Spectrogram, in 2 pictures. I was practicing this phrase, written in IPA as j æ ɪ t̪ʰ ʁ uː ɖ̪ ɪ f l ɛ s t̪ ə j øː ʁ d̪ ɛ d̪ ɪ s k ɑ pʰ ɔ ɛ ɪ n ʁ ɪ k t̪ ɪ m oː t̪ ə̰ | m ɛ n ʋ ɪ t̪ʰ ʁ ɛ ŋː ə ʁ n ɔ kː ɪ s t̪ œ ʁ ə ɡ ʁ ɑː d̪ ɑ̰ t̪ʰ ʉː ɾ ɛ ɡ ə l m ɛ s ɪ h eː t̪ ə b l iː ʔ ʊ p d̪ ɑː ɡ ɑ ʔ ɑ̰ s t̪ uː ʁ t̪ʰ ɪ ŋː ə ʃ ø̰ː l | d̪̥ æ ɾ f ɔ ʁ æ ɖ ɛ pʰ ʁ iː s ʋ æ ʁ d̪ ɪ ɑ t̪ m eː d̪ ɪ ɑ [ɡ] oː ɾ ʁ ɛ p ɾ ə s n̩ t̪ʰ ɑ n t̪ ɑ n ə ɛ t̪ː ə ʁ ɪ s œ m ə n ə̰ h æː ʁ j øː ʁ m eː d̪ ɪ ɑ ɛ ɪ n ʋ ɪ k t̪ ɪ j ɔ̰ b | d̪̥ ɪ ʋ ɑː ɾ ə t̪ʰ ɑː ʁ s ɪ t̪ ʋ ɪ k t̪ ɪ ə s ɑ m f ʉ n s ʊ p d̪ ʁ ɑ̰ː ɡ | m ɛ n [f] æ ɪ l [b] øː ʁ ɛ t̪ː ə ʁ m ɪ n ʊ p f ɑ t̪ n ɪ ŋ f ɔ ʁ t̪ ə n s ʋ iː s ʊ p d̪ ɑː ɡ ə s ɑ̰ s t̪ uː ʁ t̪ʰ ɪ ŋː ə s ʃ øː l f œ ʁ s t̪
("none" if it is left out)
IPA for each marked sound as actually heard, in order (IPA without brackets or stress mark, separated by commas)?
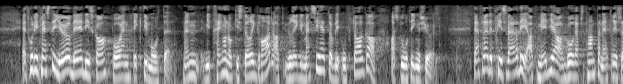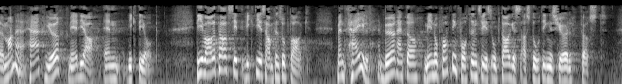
ɡ, f, b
